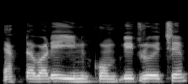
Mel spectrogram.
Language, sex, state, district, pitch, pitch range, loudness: Bengali, male, West Bengal, Dakshin Dinajpur, 135 Hz, 130-140 Hz, -13 LUFS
